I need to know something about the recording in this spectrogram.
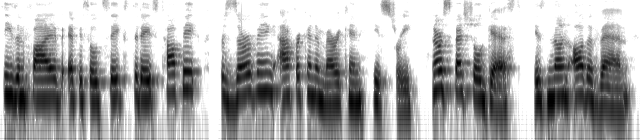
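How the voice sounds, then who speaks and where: A woman hosting a talk show, presenting in a measured, carefully enunciated way. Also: medium pitch, a little mellow. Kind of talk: scripted show introduction and sponsor reads, interviewing.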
